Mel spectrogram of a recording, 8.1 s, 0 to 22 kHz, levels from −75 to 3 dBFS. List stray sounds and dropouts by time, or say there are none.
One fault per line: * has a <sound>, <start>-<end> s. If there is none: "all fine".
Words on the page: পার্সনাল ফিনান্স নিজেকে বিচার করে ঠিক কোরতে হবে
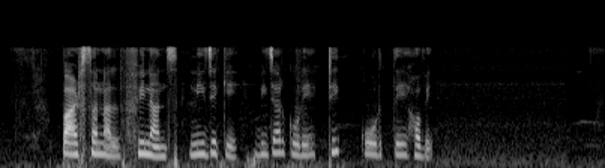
all fine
